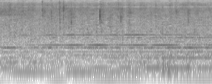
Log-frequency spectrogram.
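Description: Steady rain patters on a hard surface, a continuous dense hiss of drops at moderate loudness with no pauses, heard alone without any voices.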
